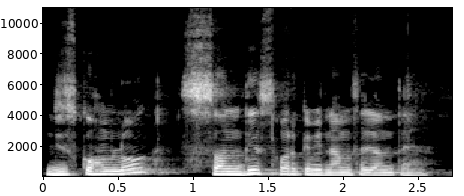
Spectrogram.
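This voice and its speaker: A woman teacher dictates a grammar lesson at a steady, unhurried pace. She repeats every definition and keeps checking in with small fillers so her students can keep up with their notes. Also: sits low. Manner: repetitive, dictating slowly, frequent checking fillers.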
